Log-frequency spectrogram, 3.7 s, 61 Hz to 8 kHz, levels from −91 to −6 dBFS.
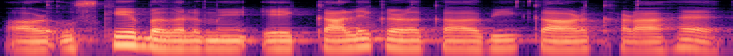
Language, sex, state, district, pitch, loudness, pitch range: Hindi, male, Jharkhand, Ranchi, 115 Hz, -21 LUFS, 115-125 Hz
